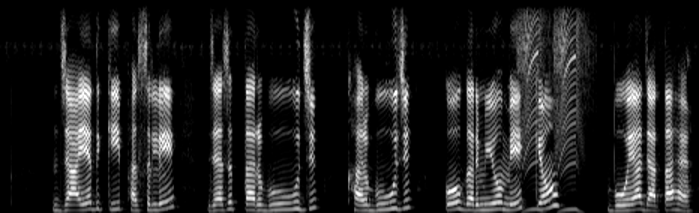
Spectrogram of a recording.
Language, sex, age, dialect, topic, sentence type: Hindi, female, 18-24, Awadhi Bundeli, agriculture, question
